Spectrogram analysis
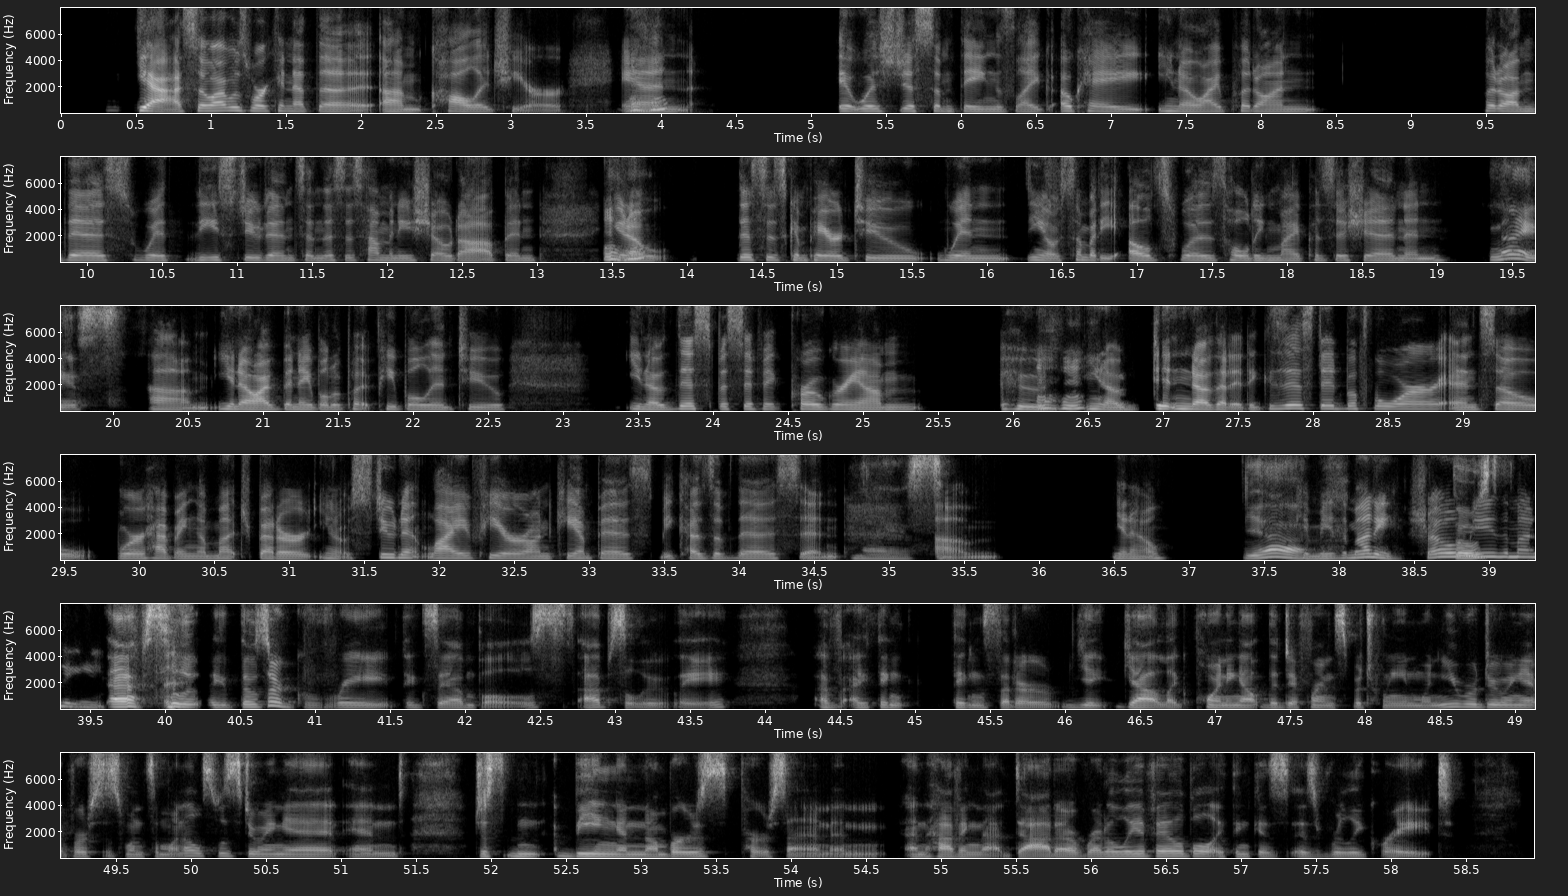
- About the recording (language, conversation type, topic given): English, unstructured, How can I build confidence to ask for what I want?
- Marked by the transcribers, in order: other background noise; chuckle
